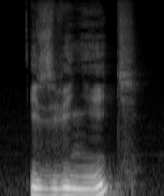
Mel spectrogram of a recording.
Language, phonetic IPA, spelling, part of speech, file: Russian, [ɪzvʲɪˈnʲitʲ], извинить, verb, Ru-извинить.ogg
- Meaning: to excuse, to pardon, to forgive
